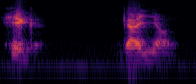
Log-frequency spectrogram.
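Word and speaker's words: Higgaion: Now we come into a beautiful Jewish word, it's called, or Hebrew word, Hig Gayon.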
